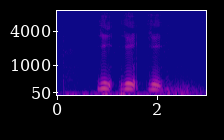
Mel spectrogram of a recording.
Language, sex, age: Norwegian, male, 18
